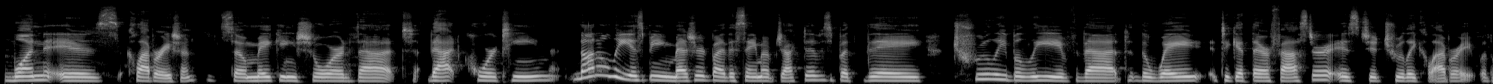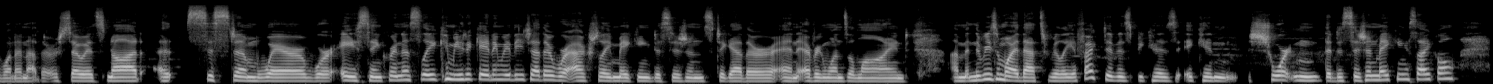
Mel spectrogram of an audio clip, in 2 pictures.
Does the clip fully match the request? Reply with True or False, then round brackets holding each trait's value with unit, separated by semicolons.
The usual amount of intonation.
True (3.1 semitones)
